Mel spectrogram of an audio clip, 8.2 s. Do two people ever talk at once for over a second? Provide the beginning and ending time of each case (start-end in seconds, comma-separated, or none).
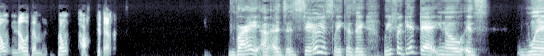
none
